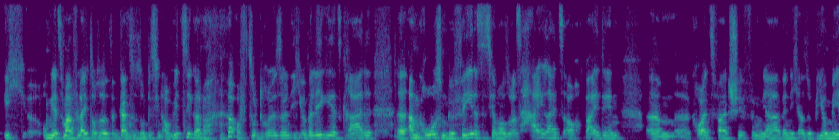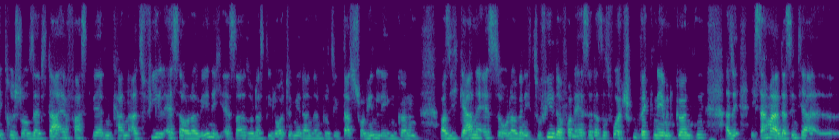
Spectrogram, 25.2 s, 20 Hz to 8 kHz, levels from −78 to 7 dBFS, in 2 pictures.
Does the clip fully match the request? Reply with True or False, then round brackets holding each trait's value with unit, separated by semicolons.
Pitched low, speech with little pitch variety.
False (150 Hz; 2.0 semitones)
